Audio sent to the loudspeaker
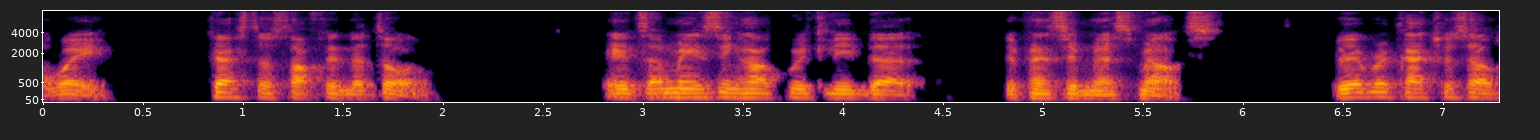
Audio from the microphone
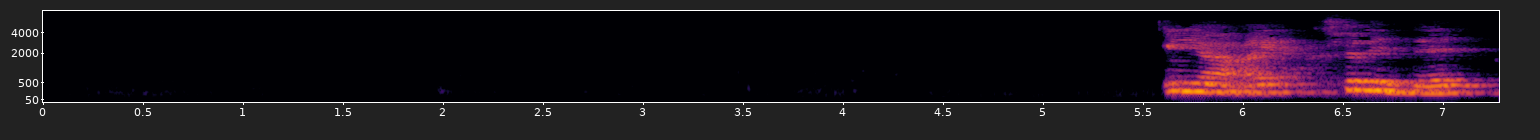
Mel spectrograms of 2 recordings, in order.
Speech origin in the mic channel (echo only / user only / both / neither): user only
